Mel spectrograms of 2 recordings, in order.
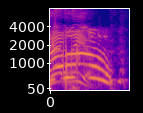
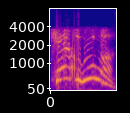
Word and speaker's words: Catahoula: Cattle Leo. No. Leah. No. Catalea. No, Catahoula.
